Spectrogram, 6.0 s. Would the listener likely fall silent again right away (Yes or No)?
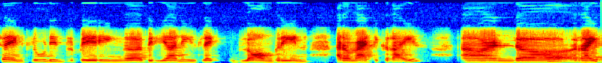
Yes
